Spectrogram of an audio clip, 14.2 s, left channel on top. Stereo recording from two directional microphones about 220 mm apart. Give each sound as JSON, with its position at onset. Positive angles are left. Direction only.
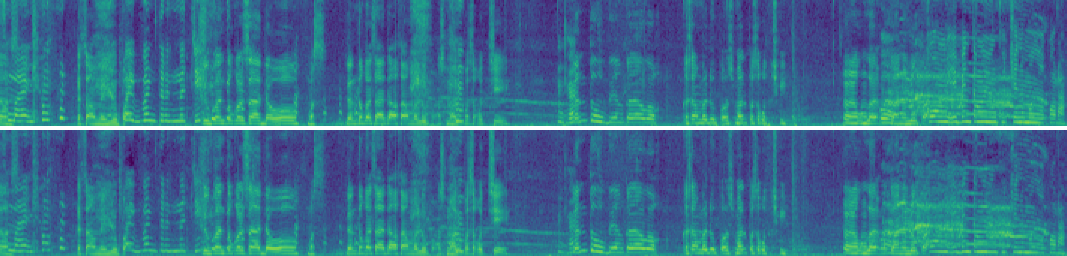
{"t": 0.3, "sound": "a sound", "side_deg": 50}
{"t": 1.0, "sound": "speech", "side_deg": 15}
{"t": 1.4, "sound": "speech", "side_deg": 50}
{"t": 2.7, "sound": "a man's voice", "side_deg": -5}
{"t": 4.1, "sound": "speech", "side_deg": 20}
{"t": 5.0, "sound": "a man's voice", "side_deg": 0}
{"t": 5.8, "sound": "speech", "side_deg": -25}
{"t": 6.1, "sound": "speech", "side_deg": -40}
{"t": 7.4, "sound": "speech", "side_deg": 50}
{"t": 7.7, "sound": "a woman's voice", "side_deg": -15}
{"t": 12.4, "sound": "speech", "side_deg": 50}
